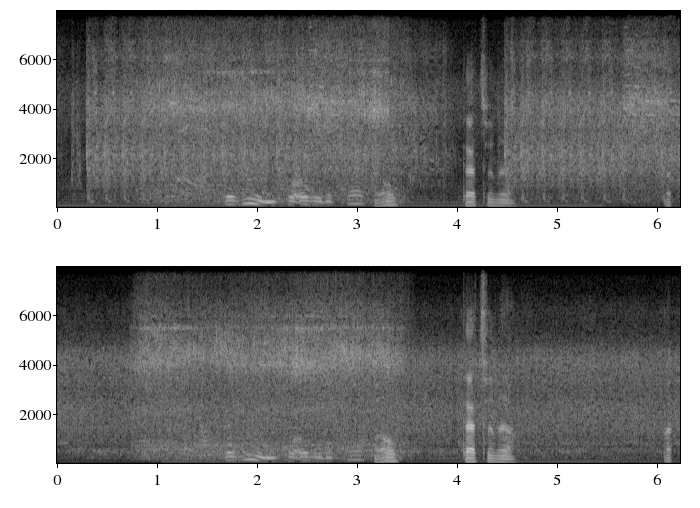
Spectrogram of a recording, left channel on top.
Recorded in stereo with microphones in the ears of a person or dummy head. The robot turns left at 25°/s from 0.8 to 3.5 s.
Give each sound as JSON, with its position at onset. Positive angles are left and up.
{"t": 1.7, "sound": "a woman speaking", "azimuth_deg": 100}
{"t": 3.2, "sound": "a man speaking", "side_deg": -45}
